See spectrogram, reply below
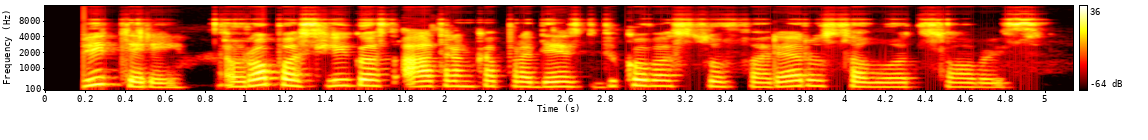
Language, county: Lithuanian, Utena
